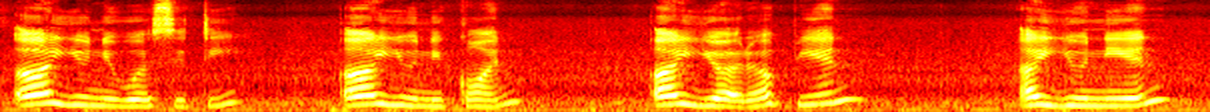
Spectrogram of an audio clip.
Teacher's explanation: In university the sound is यू, not ऊ. यू की sound आ रही है विच इज़ वाई.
